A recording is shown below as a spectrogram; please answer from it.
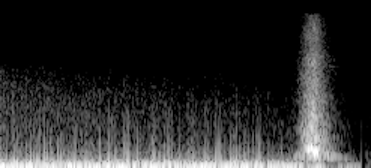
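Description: Logo-intro sound effect: a deep rumbling boom that holds steady, with a short swish near the end.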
